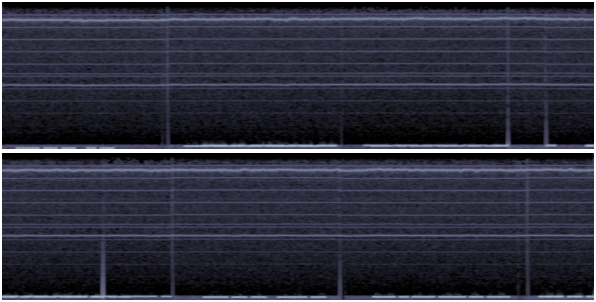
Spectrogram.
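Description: Morse code tones beep in quick, steady bursts.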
